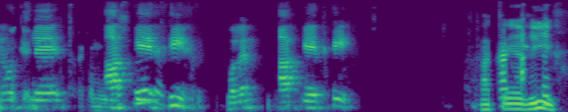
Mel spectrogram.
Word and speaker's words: acquérir: দেন হচ্ছে এখন আকেখিক বলেন আকেখিক Acquérir. ইউ এর পরে ইউটা আক- সাইলেন্ট আছে ওটা সাইলেন্ট করতে যাবেন না কে এসি কি হয়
